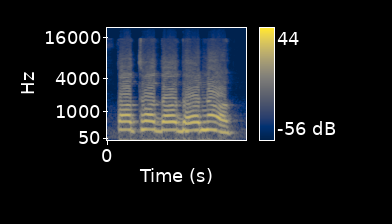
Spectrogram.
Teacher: गट आहे त थ द धन इथ जीभ लागते वरच्या दाताच्या वरच्या दाताच्या मागच्या बाजूला पुढचा भाग लागतो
